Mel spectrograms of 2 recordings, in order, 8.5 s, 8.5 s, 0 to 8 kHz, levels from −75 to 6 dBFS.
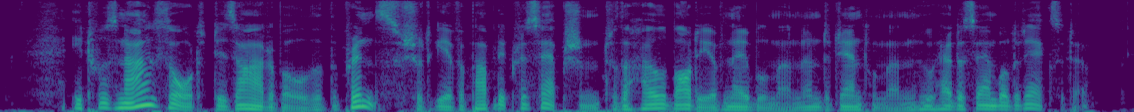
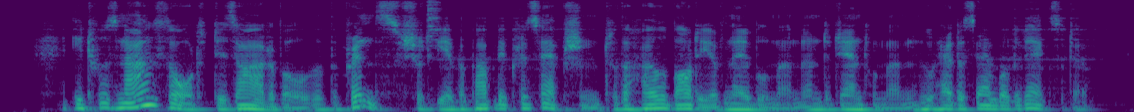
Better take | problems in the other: first | noise reduction (neural separator model SepFormer DNS4)

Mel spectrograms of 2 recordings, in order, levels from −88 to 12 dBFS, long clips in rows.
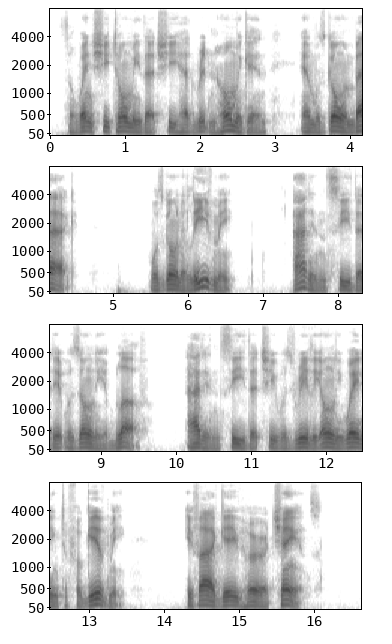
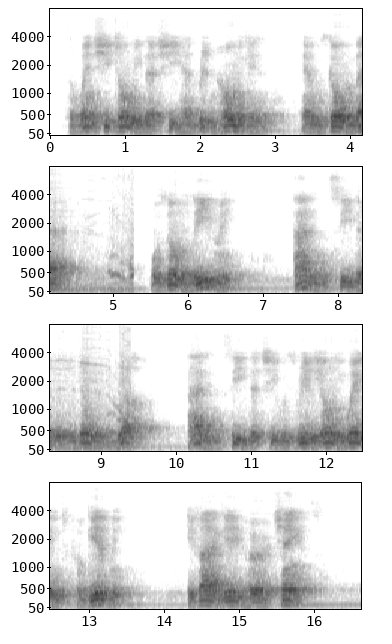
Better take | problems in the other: first | noise reduction (neural separator model SepFormer DNS4)

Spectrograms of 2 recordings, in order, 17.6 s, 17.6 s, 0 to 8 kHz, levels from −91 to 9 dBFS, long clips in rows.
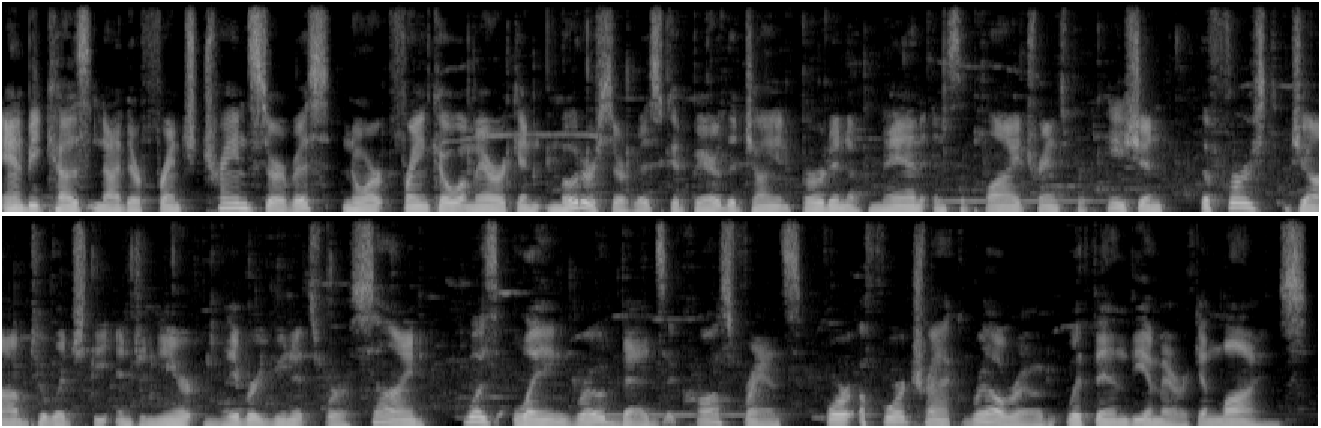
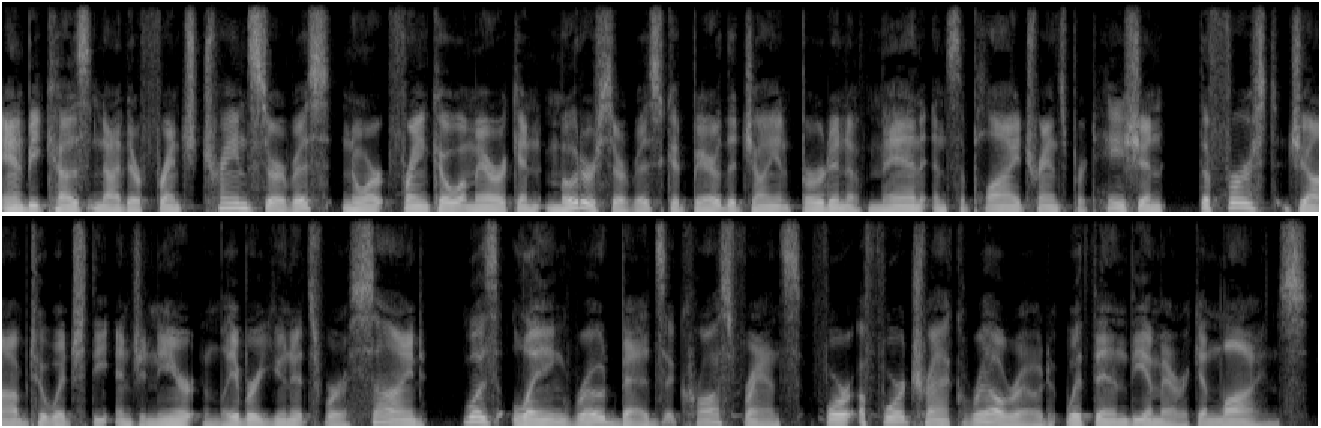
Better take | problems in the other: second | noise reduction (classical method log-MMSE)

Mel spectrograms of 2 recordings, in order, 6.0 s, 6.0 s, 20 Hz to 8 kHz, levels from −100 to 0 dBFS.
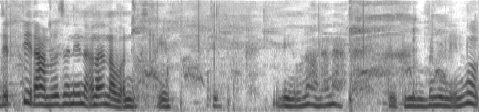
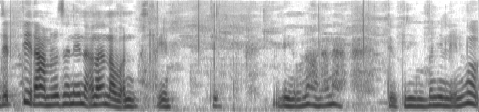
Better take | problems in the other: second | background sound (Cough); 17 dB below the speech

